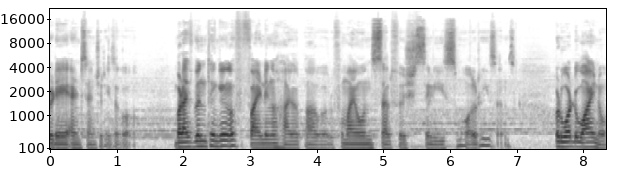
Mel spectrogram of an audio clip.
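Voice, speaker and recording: Music plays in the background while a man speaks at a moderate pace. His pitch is medium and his intonation lively. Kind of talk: poetry reading. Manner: sleepy, early-morning.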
